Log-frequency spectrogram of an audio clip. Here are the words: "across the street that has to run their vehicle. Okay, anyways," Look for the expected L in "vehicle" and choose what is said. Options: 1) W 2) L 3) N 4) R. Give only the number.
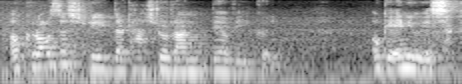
2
